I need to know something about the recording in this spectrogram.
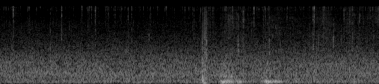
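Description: A campfire crackles and pops steadily.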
